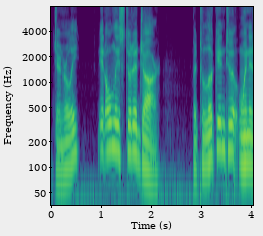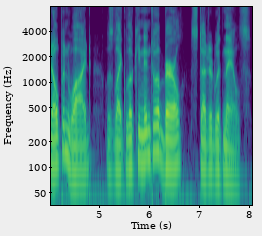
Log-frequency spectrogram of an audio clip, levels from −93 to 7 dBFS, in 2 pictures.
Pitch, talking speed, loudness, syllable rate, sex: 110 Hz, 170 wpm, -19 LUFS, 5.4 syllables/s, male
